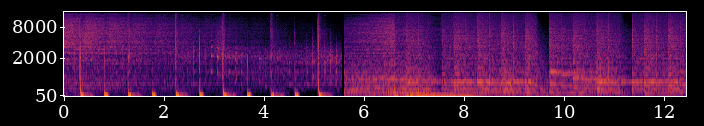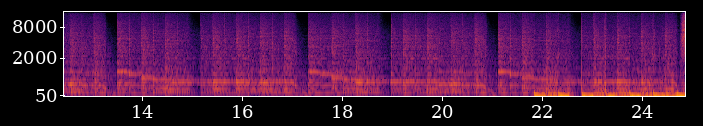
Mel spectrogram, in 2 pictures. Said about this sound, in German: Das ist eine typische ….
